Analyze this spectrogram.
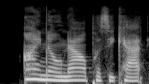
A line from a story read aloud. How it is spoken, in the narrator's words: said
